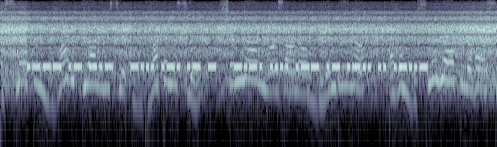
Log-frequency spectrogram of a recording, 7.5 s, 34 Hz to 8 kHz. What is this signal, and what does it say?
Morse code (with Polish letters), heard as a keyed tone, machine-sent, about 31 wpm, 670 Hz, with radio static and speech in Sanskrit. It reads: JAK BRAT CHWALIŁ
